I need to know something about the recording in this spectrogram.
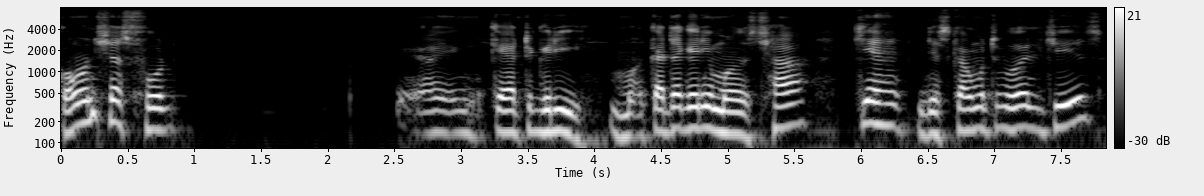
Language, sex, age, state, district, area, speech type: Kashmiri, male, 45-60, Jammu and Kashmir, Pulwama, rural, read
